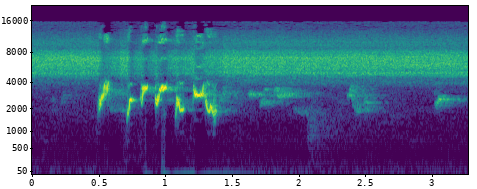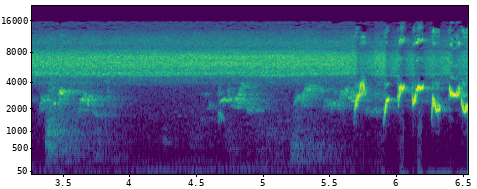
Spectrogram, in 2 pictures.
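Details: Long song of a red-whiskered bulbul. A rapid run of bright, rising and falling whistles opens the clip and returns near the end, with quieter chirps and a constant shrill insect drone between.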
